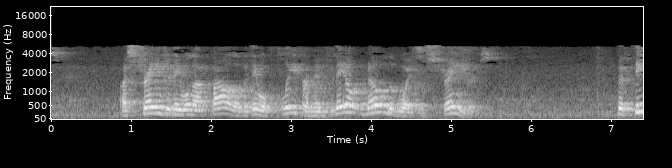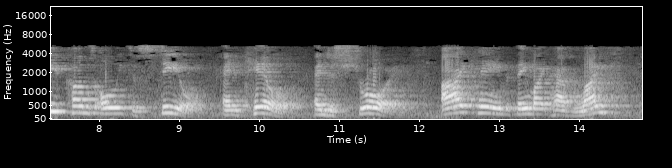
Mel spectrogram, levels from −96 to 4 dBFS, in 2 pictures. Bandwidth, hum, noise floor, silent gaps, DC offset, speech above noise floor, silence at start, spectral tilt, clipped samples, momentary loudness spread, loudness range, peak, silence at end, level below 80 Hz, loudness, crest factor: 5.4 kHz; none; -37 dBFS; none; under 0.1%; 26 dB; 0 s; -7.5 dB/octave; 0.1%; 11 LU; 4 LU; 0 dBFS; 0 s; -50 dBFS; -12 LUFS; 12 dB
